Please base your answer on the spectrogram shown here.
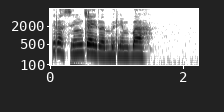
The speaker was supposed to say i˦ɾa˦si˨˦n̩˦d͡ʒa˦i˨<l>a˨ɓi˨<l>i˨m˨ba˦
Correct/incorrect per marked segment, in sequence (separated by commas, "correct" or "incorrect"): incorrect, incorrect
